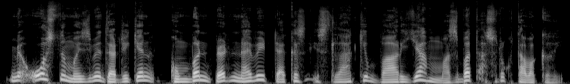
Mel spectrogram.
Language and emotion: Kashmiri, surprised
